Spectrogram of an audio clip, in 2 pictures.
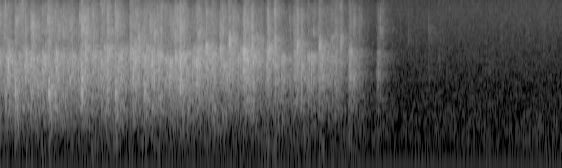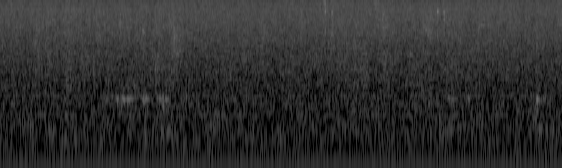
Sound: applause

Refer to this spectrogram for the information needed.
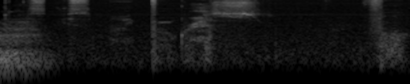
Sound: whisper

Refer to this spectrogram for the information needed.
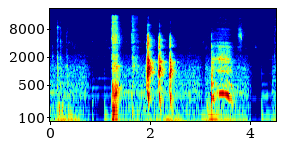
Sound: laughs

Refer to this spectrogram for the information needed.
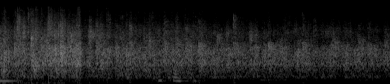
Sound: audience clapping

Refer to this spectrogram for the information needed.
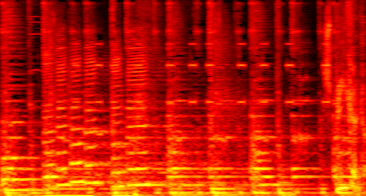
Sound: beeping

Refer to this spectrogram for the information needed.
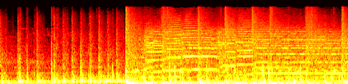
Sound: horse running

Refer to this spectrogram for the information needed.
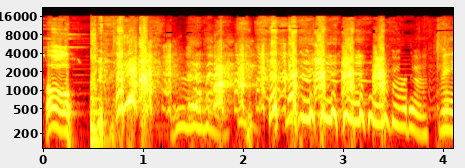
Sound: cooing and giggling; laughter

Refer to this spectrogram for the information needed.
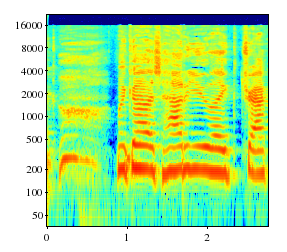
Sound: gasping

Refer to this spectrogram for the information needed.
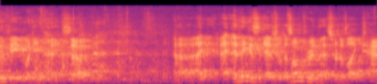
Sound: laugh

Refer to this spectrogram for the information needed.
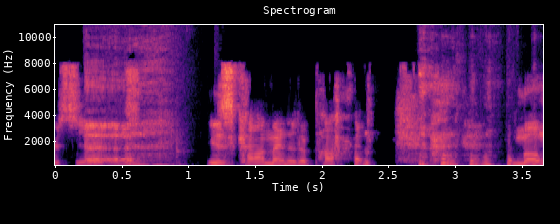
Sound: laughing

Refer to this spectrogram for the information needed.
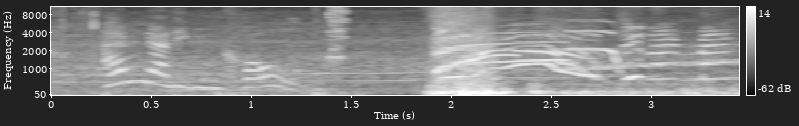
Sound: squeal

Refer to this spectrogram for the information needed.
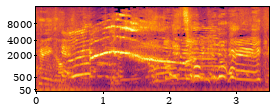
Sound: baby screaming

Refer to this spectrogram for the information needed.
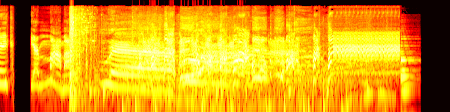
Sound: glass breaking, crying, laughing

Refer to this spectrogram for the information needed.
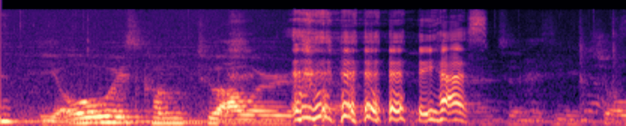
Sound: laughs

